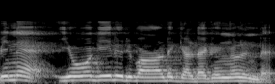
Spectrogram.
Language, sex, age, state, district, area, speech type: Malayalam, male, 45-60, Kerala, Malappuram, rural, spontaneous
